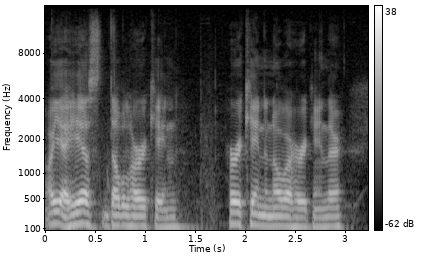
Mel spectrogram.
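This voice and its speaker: This man's voice sits at a medium pitch. He speaks with a Swedish accent. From Sweden. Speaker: game community manager and streamer. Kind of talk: live stream commentary. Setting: live stream with webcam. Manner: casual, halting with fillers.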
